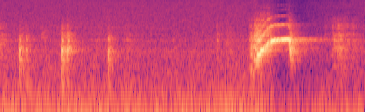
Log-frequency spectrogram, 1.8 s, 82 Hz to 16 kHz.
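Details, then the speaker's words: Silvertone tiny four-tube Model 6002 radio, one IF stage, no loop antenna, first power-up through a dim-bulb tester at 108 V after fitting larger power-supply filter capacitors: soft ticks, then a piercing squeal sweeping up to a high steady pitch from the speaker; set not working, cause not found. "oh what's that sound oh that's coming out of the speaker that sound like something burning up fast"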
